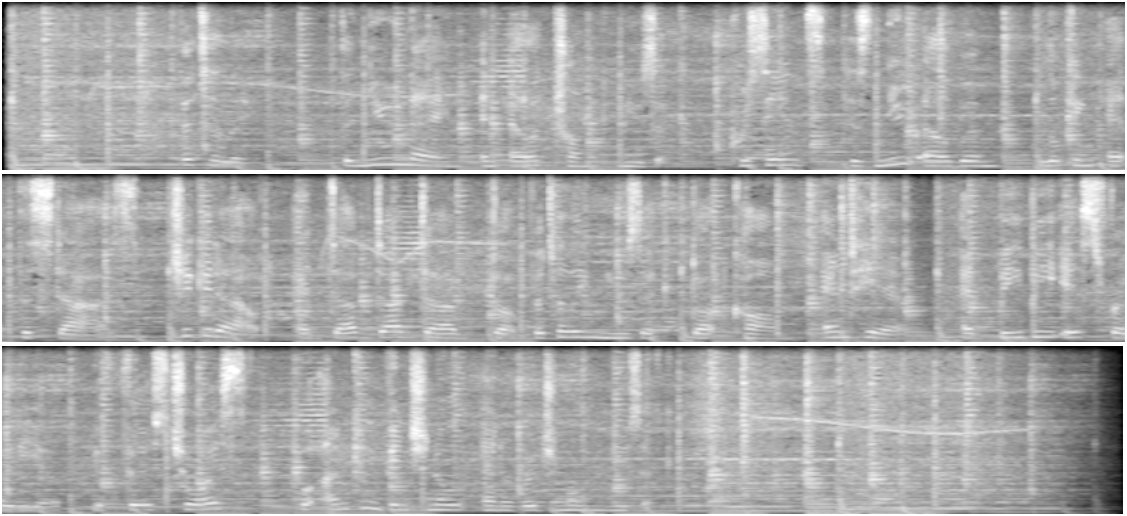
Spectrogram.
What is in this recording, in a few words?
bbs radio promo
